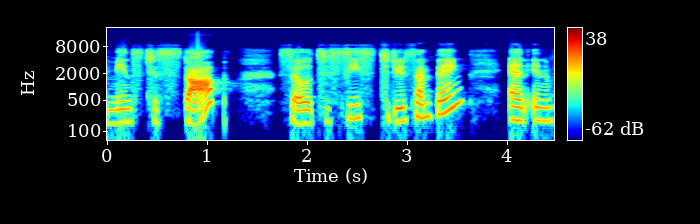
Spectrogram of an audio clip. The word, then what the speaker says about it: six: it says six but in French we say CE ceas ceas it is almost as we're if we're saying c e a s e you can write that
